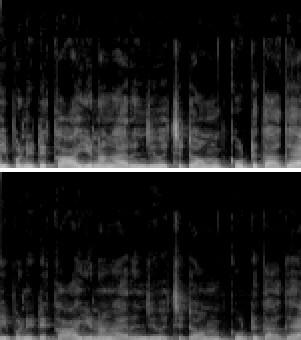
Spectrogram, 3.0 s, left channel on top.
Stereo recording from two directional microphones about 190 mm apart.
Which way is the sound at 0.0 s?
45° left (ahead or behind).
